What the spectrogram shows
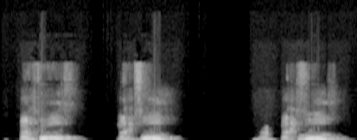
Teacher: য হচ্ছে ইতবাকের হরফ মোটা হবে অনেক বেশি আবার রখাও হবে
